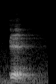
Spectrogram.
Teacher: I is a vowel sound, but it's a close vowel because the tongue is raised towards the top of the mouth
